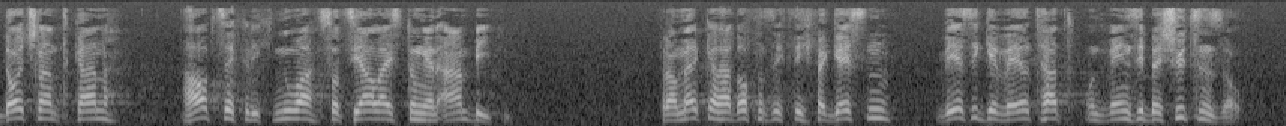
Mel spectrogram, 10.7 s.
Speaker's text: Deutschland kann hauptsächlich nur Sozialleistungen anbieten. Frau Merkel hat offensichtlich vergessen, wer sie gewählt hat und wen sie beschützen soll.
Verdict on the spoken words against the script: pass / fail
pass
